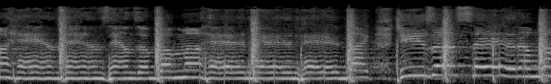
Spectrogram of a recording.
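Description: Periodic USB or driver dropouts: something keeps stalling the audio path every 0.25 s, and each stall swaps a few milliseconds of audio for silence. From 1.99 s to 5.25 s this yields about fifteen evenly spaced ticks, audible wherever sound is present.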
